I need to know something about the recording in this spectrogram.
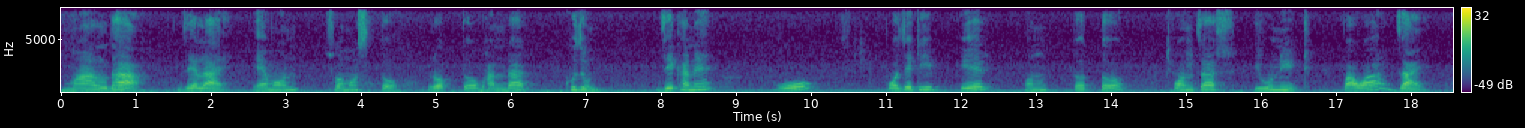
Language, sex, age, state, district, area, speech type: Bengali, female, 60+, West Bengal, Kolkata, urban, read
